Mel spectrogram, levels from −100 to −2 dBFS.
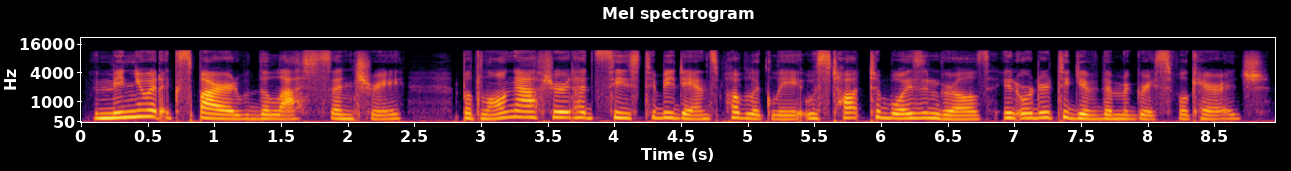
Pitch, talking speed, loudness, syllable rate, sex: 210 Hz, 215 wpm, -19 LUFS, 5.8 syllables/s, female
